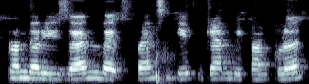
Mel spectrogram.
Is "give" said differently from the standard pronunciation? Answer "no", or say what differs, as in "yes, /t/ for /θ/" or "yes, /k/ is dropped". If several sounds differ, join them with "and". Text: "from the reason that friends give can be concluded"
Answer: yes, /f/ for /v/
